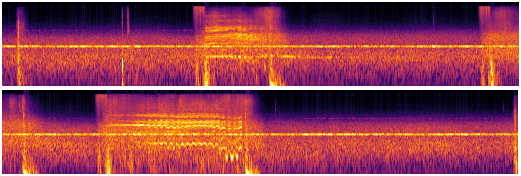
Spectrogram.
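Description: Wind howls in a blizzard outdoors.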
